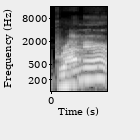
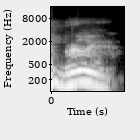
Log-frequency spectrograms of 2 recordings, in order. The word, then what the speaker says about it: Brunner: Is it Brunner or Bruner? I say Bruner. Is it Bruner? Okay, I think so.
